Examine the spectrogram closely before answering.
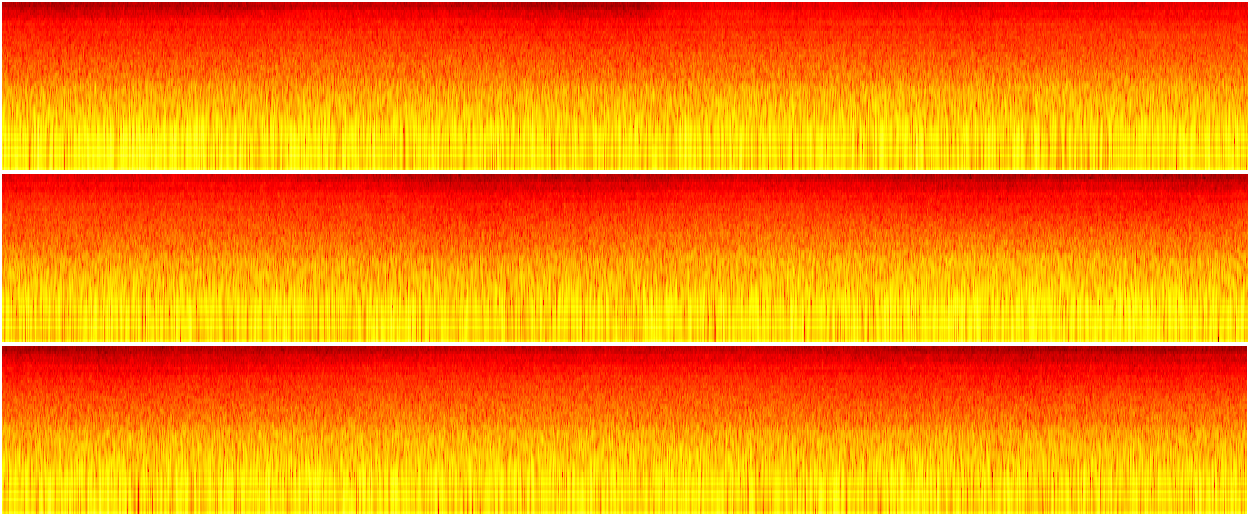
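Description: Steady rush of sea surf and wind, with wind rumbling on the microphone.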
